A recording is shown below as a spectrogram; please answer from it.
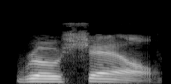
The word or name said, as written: Rochelle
